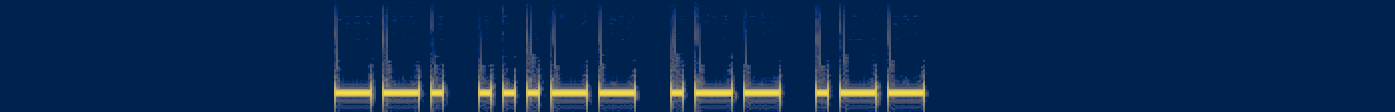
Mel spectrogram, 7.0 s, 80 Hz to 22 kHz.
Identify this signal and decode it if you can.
Morse code, heard as a keyed tone, about 20 wpm, 700 Hz. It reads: G3WW
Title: DXCC-100 Call Signs - 4 Characters - Repeated 3x - 20wpm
